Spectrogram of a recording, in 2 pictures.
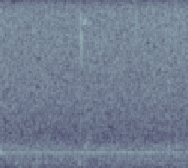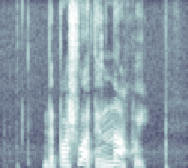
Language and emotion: Russian, angry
